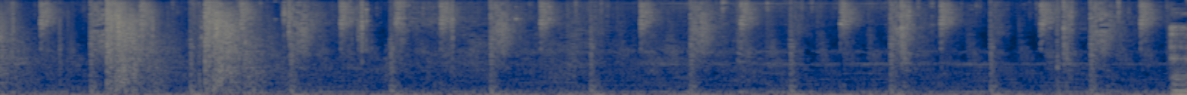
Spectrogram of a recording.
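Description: Gunfire from colonists in the colony-sim game Rimworld, a rapid volley of sharp shots and bursts, some overlapping, cracking repeatedly across six seconds at moderate loudness.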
